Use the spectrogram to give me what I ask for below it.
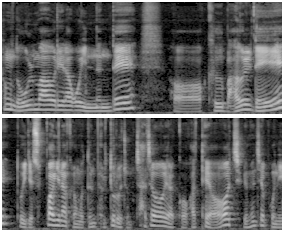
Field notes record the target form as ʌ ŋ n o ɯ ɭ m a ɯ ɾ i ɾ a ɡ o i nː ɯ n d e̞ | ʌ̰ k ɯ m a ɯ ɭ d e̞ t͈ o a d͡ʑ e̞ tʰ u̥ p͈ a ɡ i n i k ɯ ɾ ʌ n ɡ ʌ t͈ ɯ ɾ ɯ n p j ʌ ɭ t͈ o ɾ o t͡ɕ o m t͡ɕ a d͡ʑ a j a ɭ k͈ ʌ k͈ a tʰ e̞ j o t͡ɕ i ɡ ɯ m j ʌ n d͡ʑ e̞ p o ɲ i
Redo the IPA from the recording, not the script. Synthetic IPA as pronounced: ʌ ŋ n o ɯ ɭ m a ɯ ɾ i ɾ a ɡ o i nː ɯ n d e̞ | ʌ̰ k ɯ m a ɯ ɭ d e̞ t͈ o i d͡ʑ e̞ sʰ u̥ p͈ a ɡ i n a k ɯ ɾ ʌ n ɡ ʌ t͈ ɯ ɾ ɯ n p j ʌ ɭ t͈ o ɾ o t͡ɕ o m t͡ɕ a d͡ʑ ʌ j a ɭ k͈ ʌ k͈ a tʰ e̞ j o t͡ɕ i ɡ ɯ m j ʌ n d͡ʑ e̞ p o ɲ i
